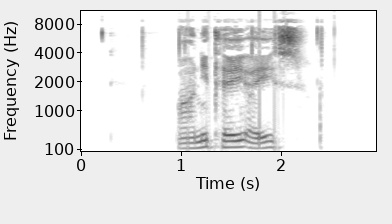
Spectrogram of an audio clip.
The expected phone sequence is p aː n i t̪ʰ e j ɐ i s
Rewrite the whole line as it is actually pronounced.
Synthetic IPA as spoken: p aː n i t̪ʰ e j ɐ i s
